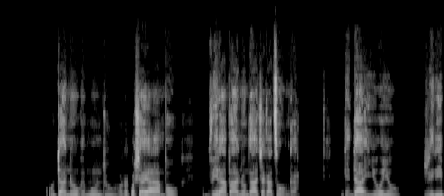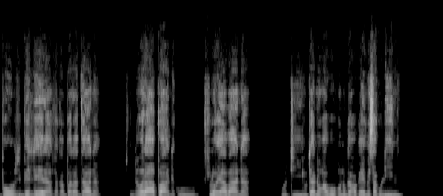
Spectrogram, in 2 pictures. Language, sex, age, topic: Ndau, male, 36-49, health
